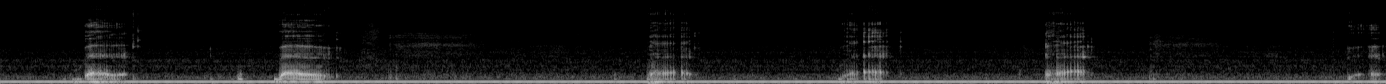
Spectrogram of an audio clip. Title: Hiccup Burps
